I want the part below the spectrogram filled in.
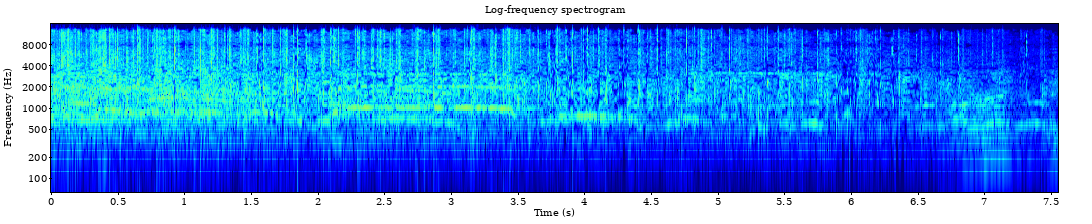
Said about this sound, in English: One more round of applause for this group of three.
